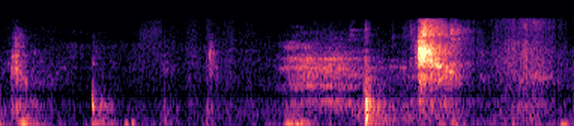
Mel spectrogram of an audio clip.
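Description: An older woman speaks sharply and close by.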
